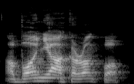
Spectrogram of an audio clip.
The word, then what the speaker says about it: Ogbonna Okoronkwo: Ogbonna Okoronkwo. – Oh, geez. There we go. – The G is like soft. It's like Ogbonna.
